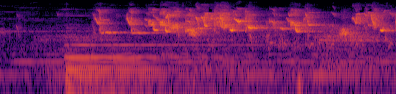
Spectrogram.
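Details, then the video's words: Many crescent honeyeaters in Tasmania's South-West Wilderness call at once in a busy, overlapping chatter of sharp, high chips and squeaky notes, over a steady low musical drone. "Crescent Honeyeaters"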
